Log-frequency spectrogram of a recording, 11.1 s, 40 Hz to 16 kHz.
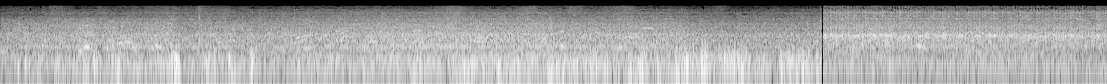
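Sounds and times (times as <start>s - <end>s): vehicle engines idling: 0.0s - 11.0s
wind rumbling on microphone: 0.1s - 8.3s.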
